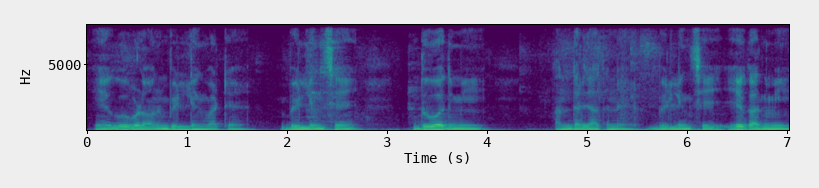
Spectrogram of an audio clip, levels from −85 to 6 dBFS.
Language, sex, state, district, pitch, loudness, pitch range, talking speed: Bhojpuri, male, Bihar, Gopalganj, 110 Hz, -27 LUFS, 100-115 Hz, 120 wpm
